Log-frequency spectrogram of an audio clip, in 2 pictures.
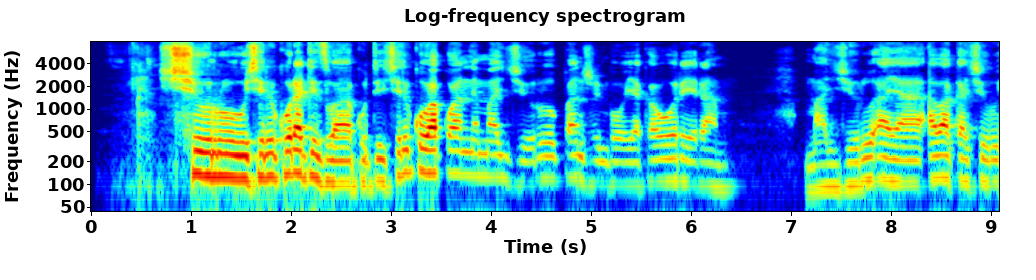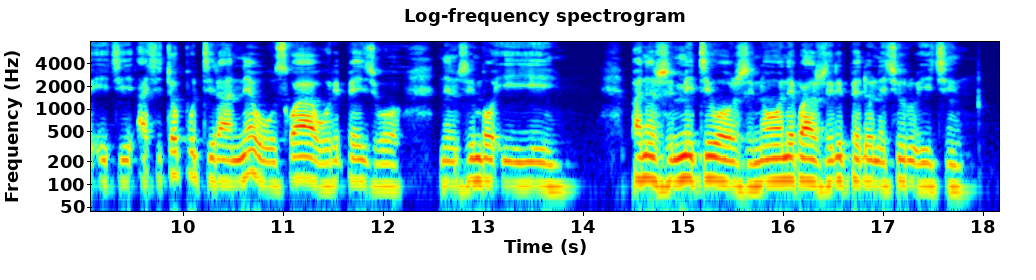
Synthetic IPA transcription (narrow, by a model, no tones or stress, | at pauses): t͡ʃuɾut͡ʃiɾikuɾatid͡zwakutit͡ʃiɾikuʋakwane̞mad͡ʒurupanʐimbo̞jakaoɾe̞ːɾa | mad͡ʒuɾuajaːʋakat͡ʃuɾuit͡ʃiʔat͡ʃito̞putiɾane̞ɦuswaɦuɾipe̞d͡ʒɣo̞ne̞nʐimbo̞ʔiːji | pane̞ʐimitiwo̞ʐino̞ːne̞kwaʐiɾipe̞ɗo̞ne̞t͡ʃuɾuiːt͡ʃi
